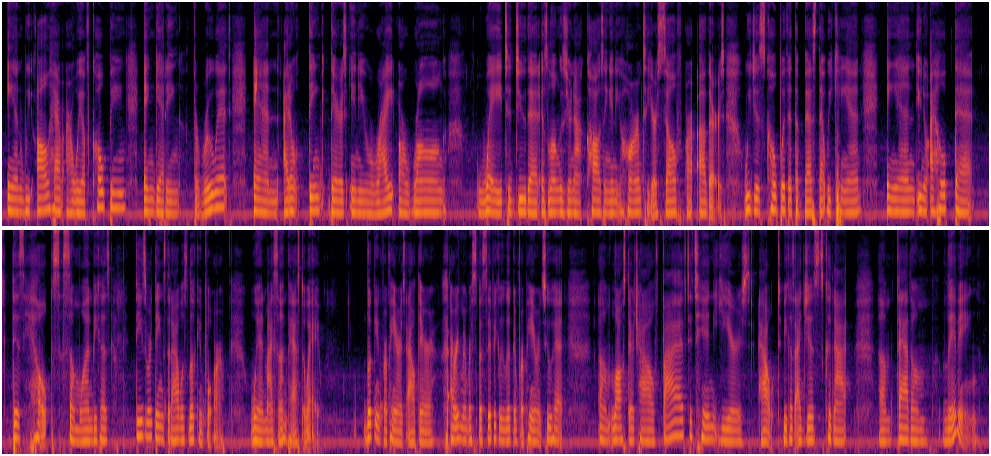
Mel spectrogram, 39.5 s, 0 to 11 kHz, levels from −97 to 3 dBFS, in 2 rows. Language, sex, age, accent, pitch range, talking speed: English, female, 30-49, American, 125-145 Hz, 150 wpm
